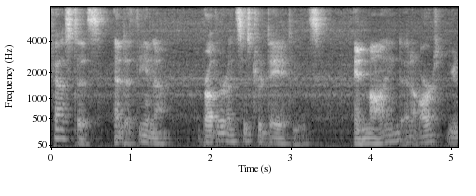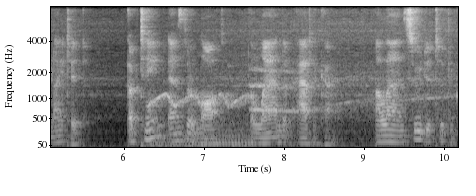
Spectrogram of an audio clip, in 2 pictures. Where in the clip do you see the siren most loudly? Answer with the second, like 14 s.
7 s.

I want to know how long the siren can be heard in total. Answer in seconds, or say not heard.
4 s.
